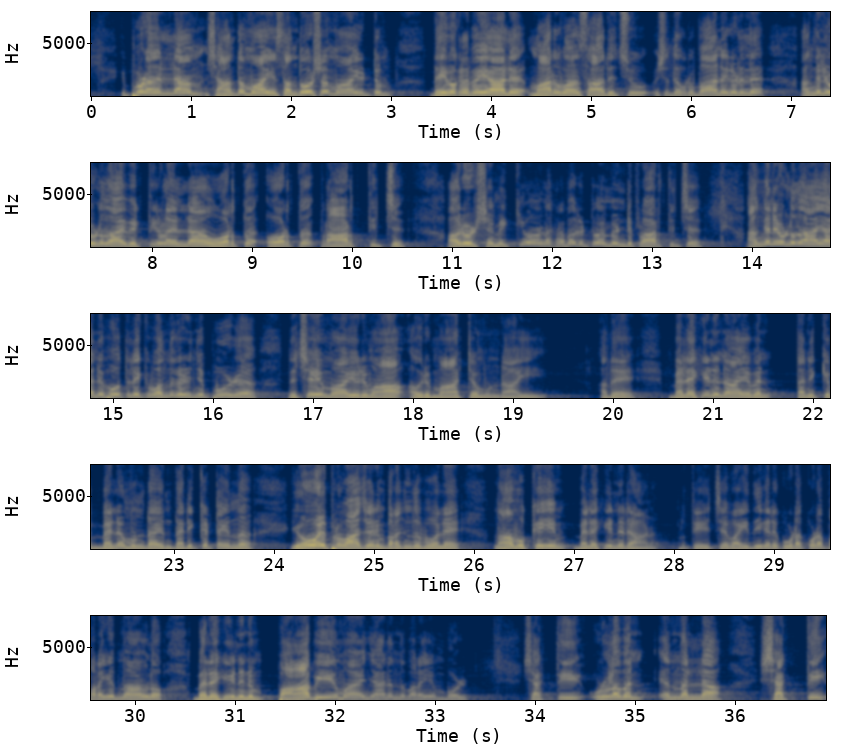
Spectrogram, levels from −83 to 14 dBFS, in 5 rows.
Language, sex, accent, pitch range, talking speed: Malayalam, male, native, 175-220 Hz, 85 wpm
